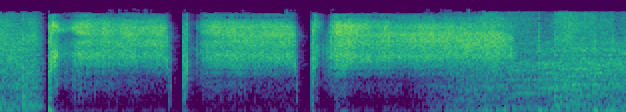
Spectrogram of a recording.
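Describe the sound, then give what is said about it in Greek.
Air hisses steadily out of a deflating tire, a loud, breathy rush broken by a few brief cut-offs before continuing, with no voices over it. “Εμεί δεν θέλουμε αυτό, θέλουμε του ξεφουσκώματο.”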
